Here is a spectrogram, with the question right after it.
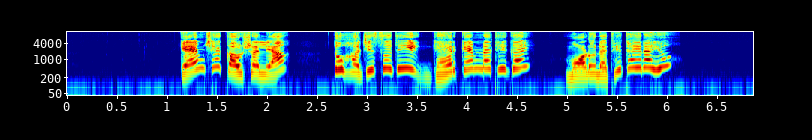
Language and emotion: Gujarati, surprised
